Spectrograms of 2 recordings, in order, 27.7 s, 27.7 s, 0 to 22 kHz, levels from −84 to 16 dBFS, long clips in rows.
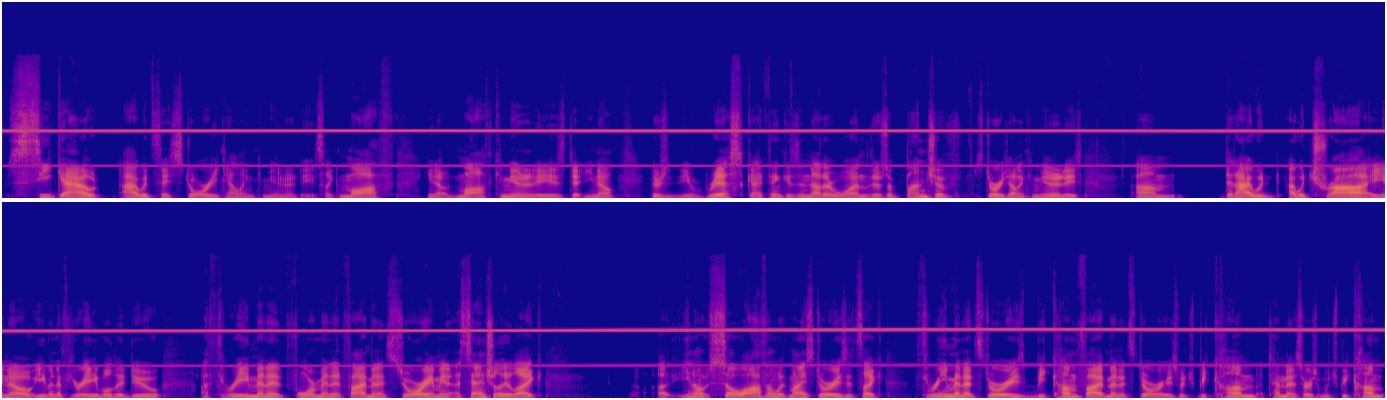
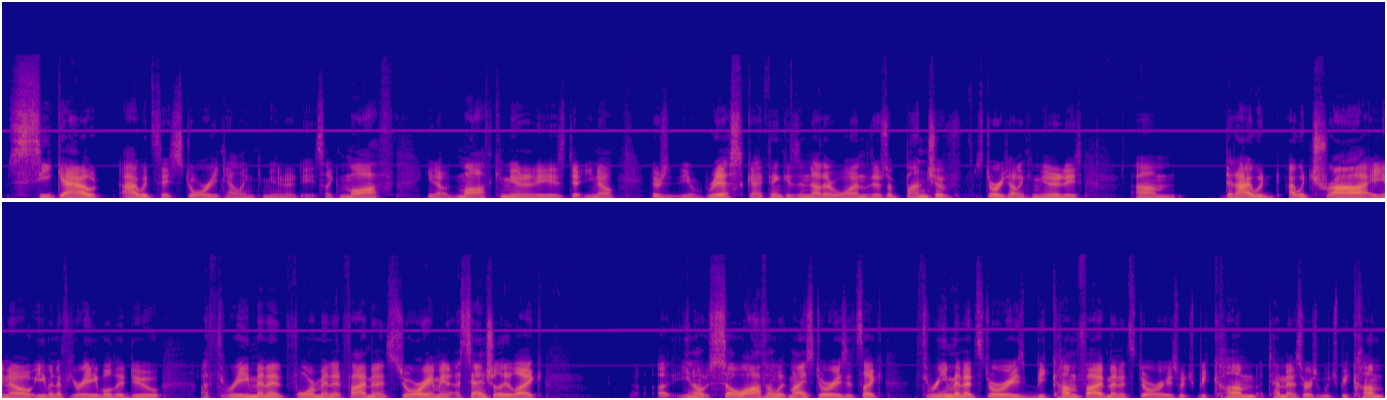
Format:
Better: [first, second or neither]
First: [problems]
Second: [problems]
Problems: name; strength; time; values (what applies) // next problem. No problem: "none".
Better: second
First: high-pitched whine; loud; throughout; 7.5 kHz, 6 dB below the speech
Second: high-pitched whine; faint; throughout; 7.5 kHz, 30 dB below the speech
